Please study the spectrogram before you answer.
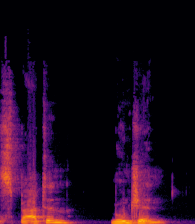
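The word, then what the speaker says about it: Spaten München: It's called Spaten. Munchen. Is that right? – That's how I would pronounce it, yes.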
